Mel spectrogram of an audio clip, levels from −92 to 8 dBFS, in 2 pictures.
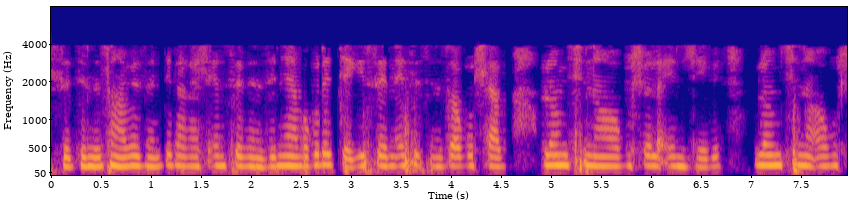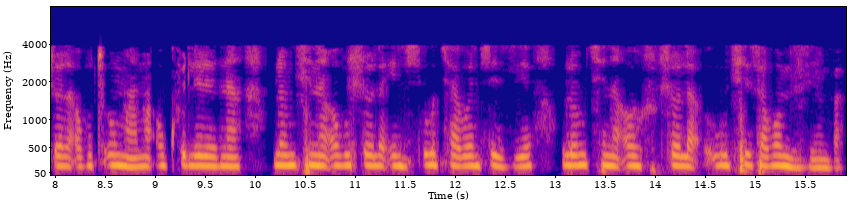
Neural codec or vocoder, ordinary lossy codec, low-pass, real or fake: none; AAC, 16 kbps; 7.2 kHz; real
